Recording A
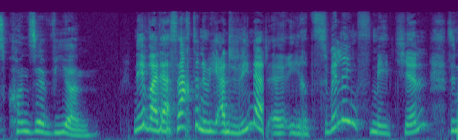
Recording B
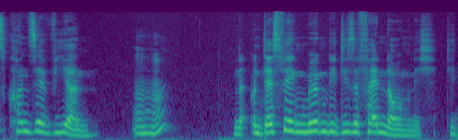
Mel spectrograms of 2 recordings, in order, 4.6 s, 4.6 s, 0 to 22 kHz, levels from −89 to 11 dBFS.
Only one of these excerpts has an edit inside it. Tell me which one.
A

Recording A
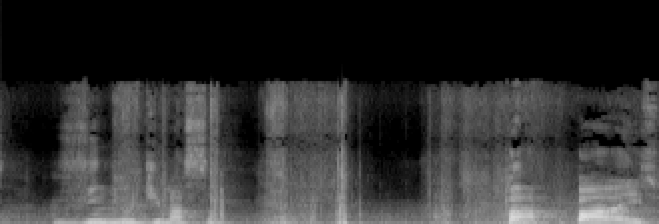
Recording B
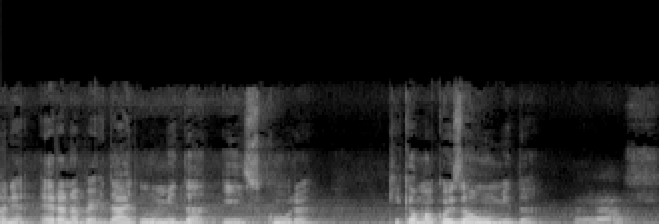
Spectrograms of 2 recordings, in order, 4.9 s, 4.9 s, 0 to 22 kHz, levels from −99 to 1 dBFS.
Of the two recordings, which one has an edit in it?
B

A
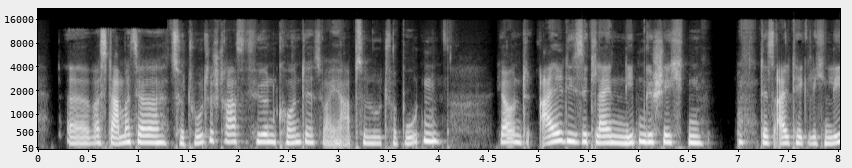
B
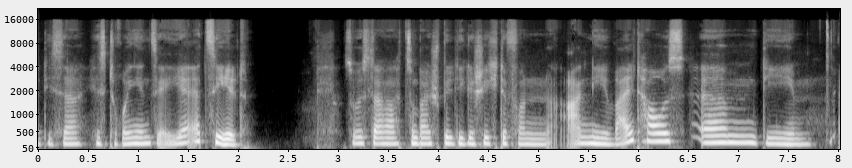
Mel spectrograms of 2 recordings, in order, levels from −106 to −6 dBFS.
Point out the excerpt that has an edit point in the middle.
B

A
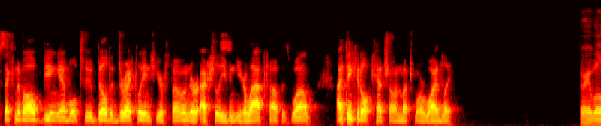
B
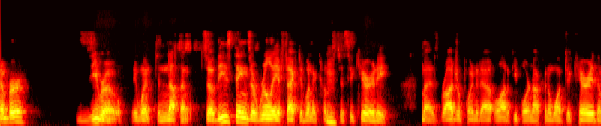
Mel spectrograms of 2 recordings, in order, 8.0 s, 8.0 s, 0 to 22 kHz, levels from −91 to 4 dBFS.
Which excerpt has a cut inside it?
B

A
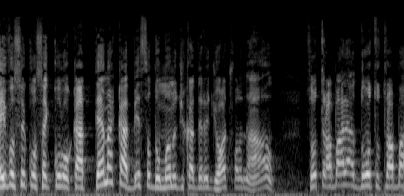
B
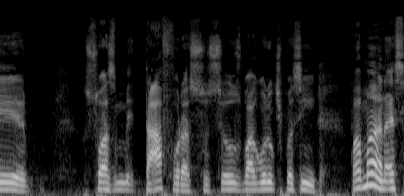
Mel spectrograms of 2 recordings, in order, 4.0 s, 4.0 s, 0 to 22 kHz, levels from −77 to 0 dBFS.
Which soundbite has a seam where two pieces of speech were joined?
B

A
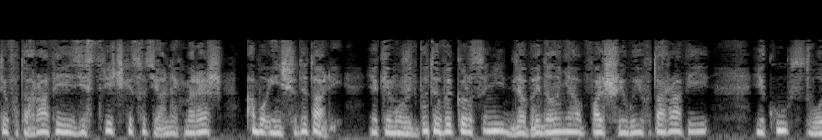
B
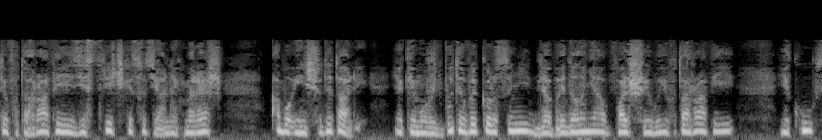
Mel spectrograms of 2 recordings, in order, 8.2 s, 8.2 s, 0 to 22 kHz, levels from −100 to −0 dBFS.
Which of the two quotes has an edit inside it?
A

